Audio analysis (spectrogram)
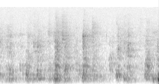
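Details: Three-week-old puppies indoors at feeding time, making soft, breathy grunting squeaks in a quick series of short bursts, with handling noises and a quiet room behind.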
